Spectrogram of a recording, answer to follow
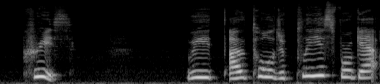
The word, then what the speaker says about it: Chris: For example, this CH is actually this in Korean, but this sound is ch, ch. But this sound is more like K, right?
